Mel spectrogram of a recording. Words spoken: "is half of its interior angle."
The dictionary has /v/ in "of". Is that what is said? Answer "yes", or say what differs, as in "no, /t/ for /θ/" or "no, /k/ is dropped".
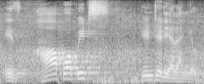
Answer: no, /p/ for /v/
